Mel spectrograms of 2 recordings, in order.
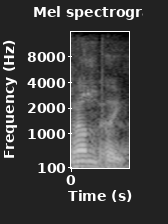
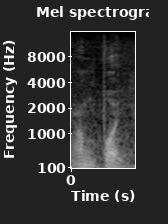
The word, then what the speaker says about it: Rompuy: Vous avez bien fait de souligner que ça s'écrit puis, mais ça se prononce Rompuy. Rompuy.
